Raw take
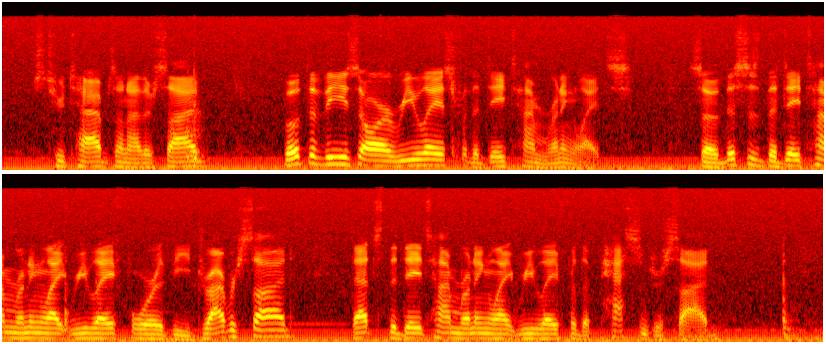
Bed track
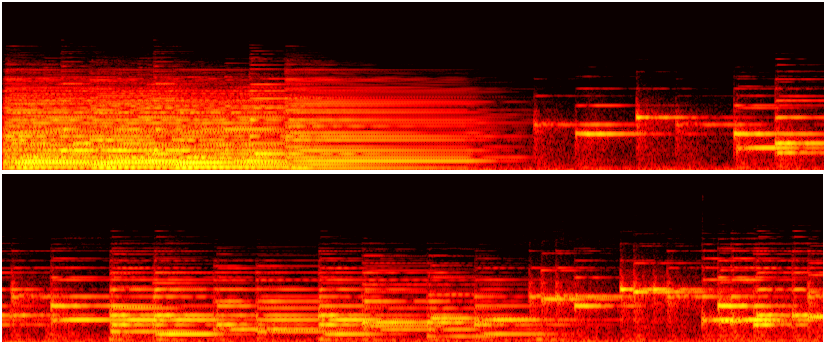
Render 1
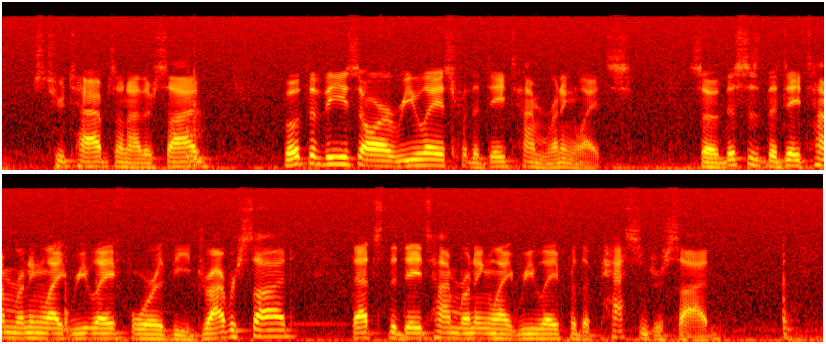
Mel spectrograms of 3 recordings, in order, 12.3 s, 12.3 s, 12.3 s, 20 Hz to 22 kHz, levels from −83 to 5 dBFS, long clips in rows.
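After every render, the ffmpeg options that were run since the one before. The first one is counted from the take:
-af "bandreject=f=60:t=h:w=6,bandreject=f=120:t=h:w=6,bandreject=f=180:t=h:w=6,bandreject=f=240:t=h:w=6,bandreject=f=300:t=h:w=6"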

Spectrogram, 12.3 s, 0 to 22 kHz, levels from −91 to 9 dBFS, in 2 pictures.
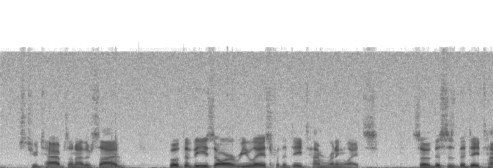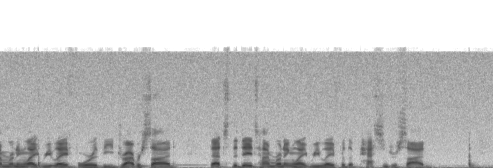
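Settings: -af "afftdn=nr=6:nf=-37"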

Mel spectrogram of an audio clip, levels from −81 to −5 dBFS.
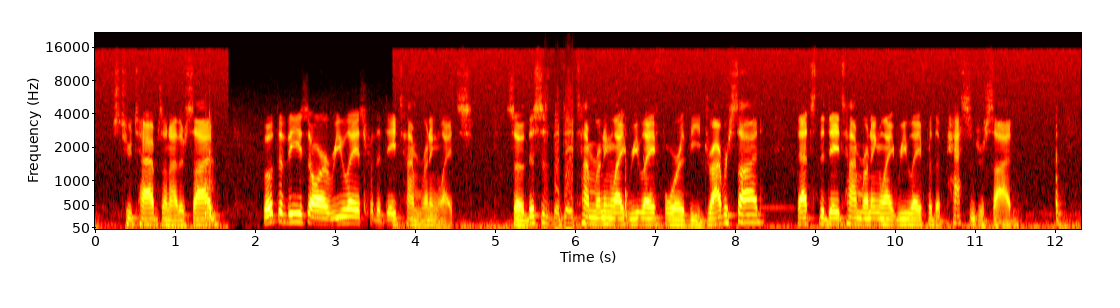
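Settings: -filter_complex "[0:a]asettb=1/sr,asplit=3[a][b][c];[a]atrim=end=1.674[d];[b]atrim=start=1.67:end=3.73,asetpts=PTS-STARTPTS,afade=t=in:d=0.004:c=qsin,afade=t=out:st=2.056:d=0.004:c=qsin,highpass=250,lowpass=2.7k[e];[c]atrim=start=3.726[f];[d][e]acrossfade=d=0.004:c1=hsin:c2=qsin[g];[g][f]acrossfade=d=0.004:c1=qsin:c2=hsin,asettb=1/sr,asplit=3[h][i][j];[h]atrim=end=5.624[k];[i]atrim=start=5.62:end=6.02,asetpts=PTS-STARTPTS,afade=t=in:d=0.004:c=qsin,afade=t=out:st=0.396:d=0.004:c=qsin,aeval=exprs='(tanh(17.8*val(0)+0.7)-tanh(0.7))/17.8':c=same[l];[j]atrim=start=6.016[m];[k][l]acrossfade=d=0.004:c1=hsin:c2=qsin[n];[n][m]acrossfade=d=0.004:c1=qsin:c2=hsin"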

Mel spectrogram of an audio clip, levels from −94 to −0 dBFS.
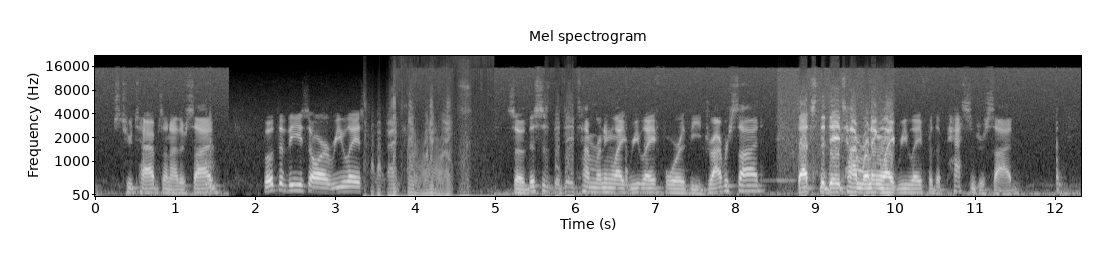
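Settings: -filter_complex "[0:a]asettb=1/sr,asplit=3[a][b][c];[a]atrim=end=3.354[d];[b]atrim=start=3.35:end=4.99,asetpts=PTS-STARTPTS,afade=t=in:d=0.004:c=qsin,afade=t=out:st=1.636:d=0.004:c=qsin,aeval=exprs='abs(val(0))':c=same[e];[c]atrim=start=4.986[f];[d][e]acrossfade=d=0.004:c1=hsin:c2=qsin[g];[g][f]acrossfade=d=0.004:c1=qsin:c2=hsin,asplit=3[h][i][j];[h]afade=t=out:st=8.52:d=0.02[k];[i]asplit=2[l][m];[m]highpass=f=720:p=1,volume=24dB,asoftclip=type=tanh:threshold=-3dB[n];[l][n]amix=inputs=2:normalize=0,lowpass=f=2.7k:p=1,volume=-6dB,afade=t=in:st=8.52:d=0.02,afade=t=out:st=9.98:d=0.02[o];[j]afade=t=in:st=9.98:d=0.02[p];[k][o][p]amix=inputs=3:normalize=0"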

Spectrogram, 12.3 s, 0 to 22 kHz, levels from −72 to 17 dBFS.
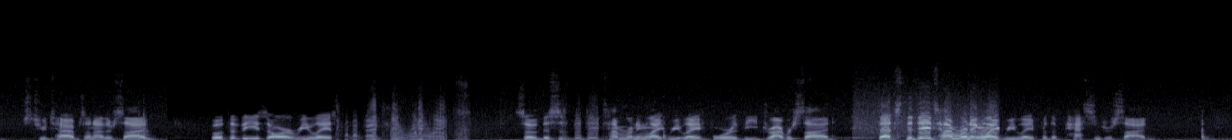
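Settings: -af "lowpass=3.4k,lowshelf=f=390:g=-8.5"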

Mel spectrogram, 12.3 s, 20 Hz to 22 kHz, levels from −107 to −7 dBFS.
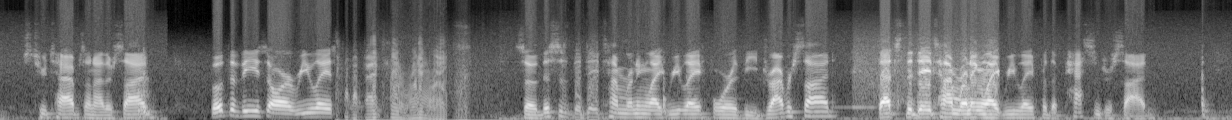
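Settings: -af "acrusher=bits=6:mode=log:mix=0:aa=0.000001"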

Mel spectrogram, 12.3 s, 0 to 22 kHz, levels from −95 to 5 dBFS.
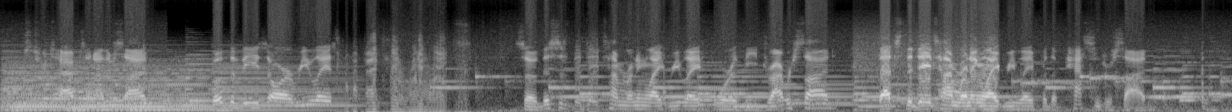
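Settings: -filter_complex "[1:a]volume=-6.5dB[a];[0:a][a]amix=inputs=2:normalize=0"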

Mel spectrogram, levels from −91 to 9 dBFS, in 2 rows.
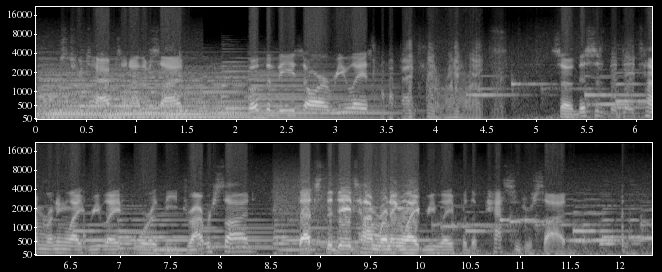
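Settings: -af "volume=2.5dB"

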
